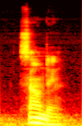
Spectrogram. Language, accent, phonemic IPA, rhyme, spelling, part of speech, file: English, US, /ˈsaʊndɪŋ/, -aʊndɪŋ, sounding, noun / adjective / verb, En-us-sounding.ogg
- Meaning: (noun) The action of the verb to sound; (adjective) 1. Emitting a sound 2. Sonorous; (verb) present participle and gerund of sound; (noun) A test made with a probe or sonde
